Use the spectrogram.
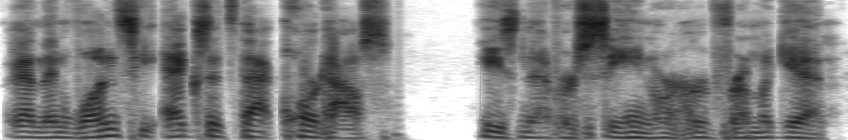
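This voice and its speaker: A man talks as a podcast host going over history in an earnest, conversational way. He has a mid-pitched voice and leans on repeated phrases for emphasis. The sound is close and dry. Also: moderate pace, slightly rough, no echo.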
